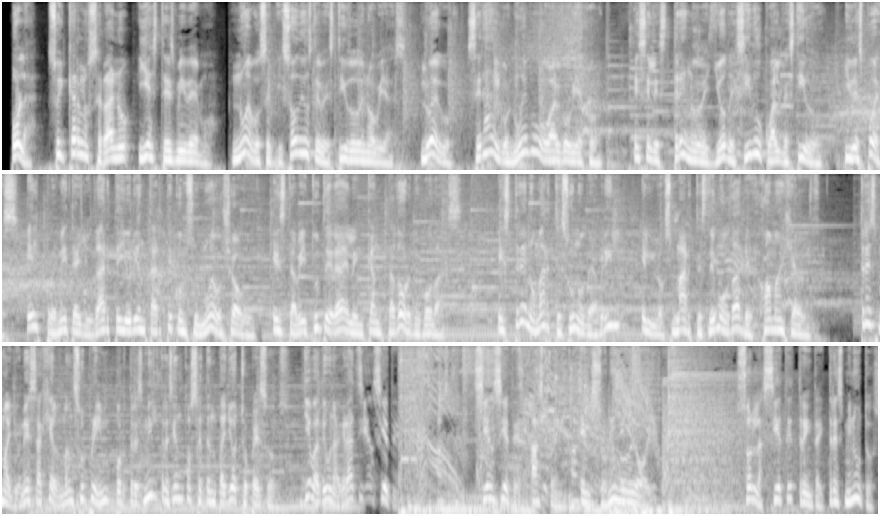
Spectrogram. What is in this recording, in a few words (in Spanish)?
Locutor chileno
